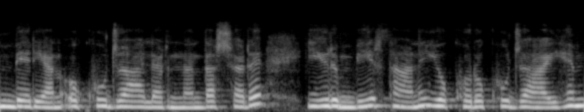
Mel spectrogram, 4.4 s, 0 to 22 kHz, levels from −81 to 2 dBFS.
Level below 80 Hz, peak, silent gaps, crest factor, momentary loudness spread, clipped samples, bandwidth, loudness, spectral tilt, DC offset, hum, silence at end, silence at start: -56 dBFS; -4 dBFS; none; 14 dB; 6 LU; under 0.1%; 8.2 kHz; -20 LUFS; -8 dB/octave; under 0.1%; none; 0 s; 0 s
